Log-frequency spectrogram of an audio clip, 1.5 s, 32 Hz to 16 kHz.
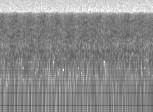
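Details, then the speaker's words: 2013 Hyundai Elantra 4-cylinder (coil-on-plug) with a flashing check engine light: rough, uneven misfiring idle with irregular low thumps like a stumbling lawnmower, engine visibly vibrating. "Okay, I don't know how well you can hear it, but this thing sounds like a lawnmower that's having a bad day. And if I get this thing open, and it's definitely misfiring."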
